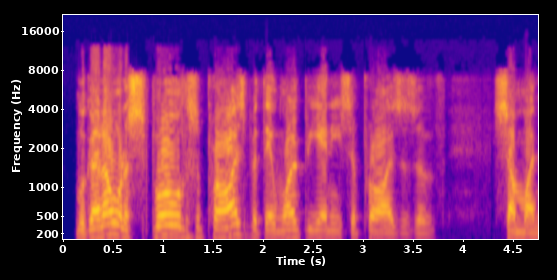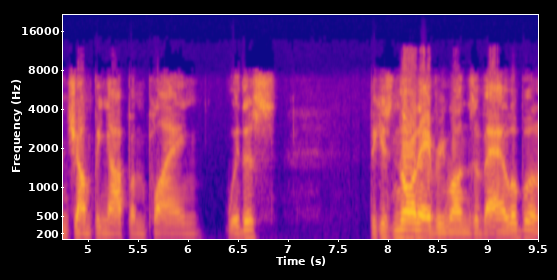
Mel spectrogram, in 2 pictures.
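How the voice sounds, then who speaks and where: Against a quiet background, a man with an Australian accent talks at a moderate pace with a medium pitch and lively intonation, the sound dry and close with no echo. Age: 60s. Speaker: rock singer. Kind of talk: casual interview chat.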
